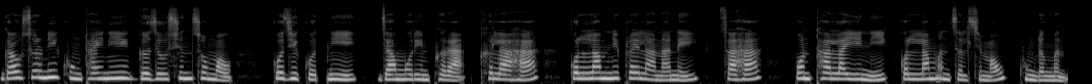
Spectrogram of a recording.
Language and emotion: Bodo, neutral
